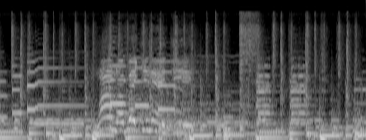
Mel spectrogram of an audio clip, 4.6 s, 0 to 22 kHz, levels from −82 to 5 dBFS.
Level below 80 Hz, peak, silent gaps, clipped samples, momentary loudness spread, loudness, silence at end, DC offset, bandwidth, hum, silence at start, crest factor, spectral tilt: -30 dBFS; -4 dBFS; none; under 0.1%; 5 LU; -21 LUFS; 0 s; under 0.1%; 15.5 kHz; none; 0 s; 16 dB; -6 dB/octave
